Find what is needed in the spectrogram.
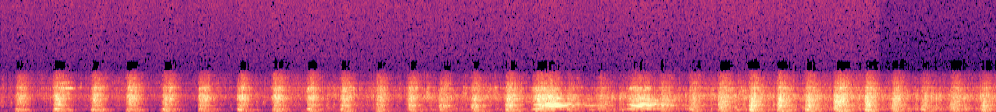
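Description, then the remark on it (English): A steam train pulls out, the locomotive chugging along with a steady, rhythmic chuffing and constant hiss, the beat holding firm throughout while a brief tonal squeal rises partway through. “I get really sick when I think about the train pulling out.”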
